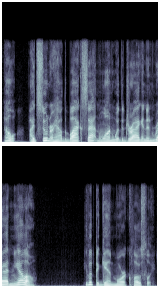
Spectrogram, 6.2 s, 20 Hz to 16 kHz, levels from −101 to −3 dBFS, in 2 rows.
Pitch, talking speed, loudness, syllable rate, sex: 155 Hz, 190 wpm, -18 LUFS, 5.9 syllables/s, male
